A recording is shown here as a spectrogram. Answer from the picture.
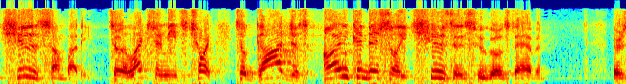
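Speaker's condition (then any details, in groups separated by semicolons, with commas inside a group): No condition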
